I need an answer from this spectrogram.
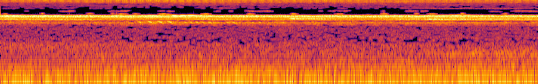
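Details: Wild bell cricket song in woods along a riverbank, a continuous shrill high ringing band that never pauses, over soft low outdoor noise.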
